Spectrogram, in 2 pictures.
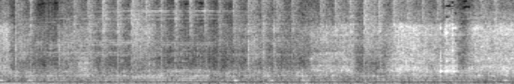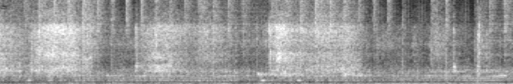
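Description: Background electronic music with a steady beat.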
